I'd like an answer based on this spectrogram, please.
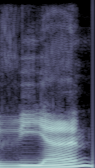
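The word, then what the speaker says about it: Wien: آوس دویچلند اوداشپانین اودا وین پس به وین وین اتریش پایتخت اتریش تو آلمانی ما میگیم وین وین نمیگیم میگه از آلمان اسپانیا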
